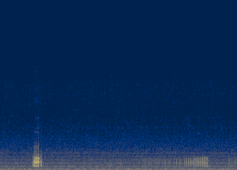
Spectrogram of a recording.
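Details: April recording of a wild Tago's brown frog near a gorge along the Kamo River, Itoshima, Fukuoka, Japan: one short, strong grunting croak, then a faint buzzy pulsed phrase, set against an even low background hiss.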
